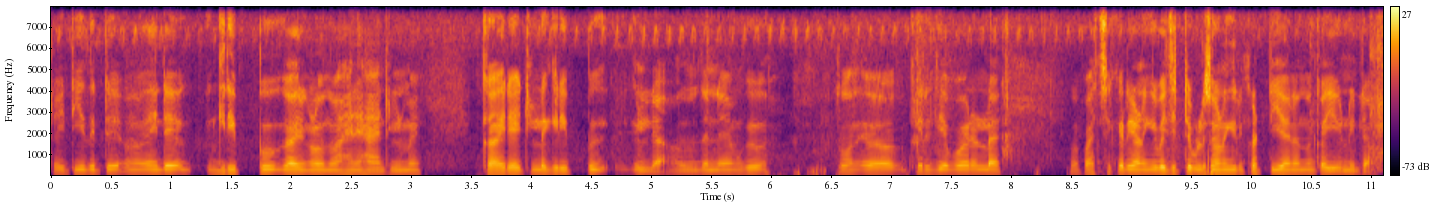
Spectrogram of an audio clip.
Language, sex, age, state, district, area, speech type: Malayalam, male, 18-30, Kerala, Malappuram, rural, spontaneous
